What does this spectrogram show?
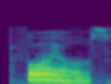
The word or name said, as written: foyles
